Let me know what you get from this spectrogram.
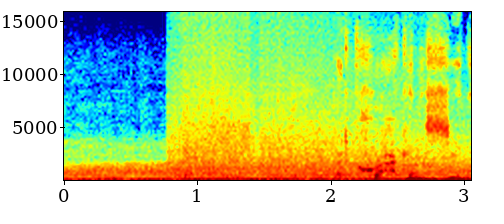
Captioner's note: ceiling collapsing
